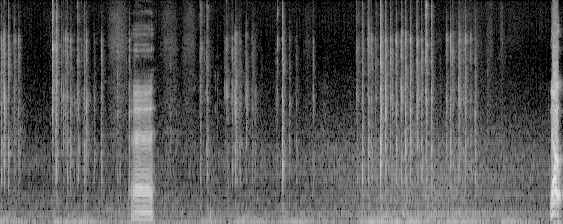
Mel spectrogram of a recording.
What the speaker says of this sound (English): I just typed it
